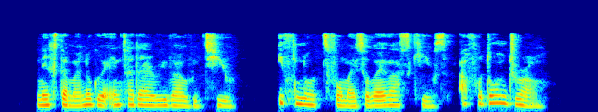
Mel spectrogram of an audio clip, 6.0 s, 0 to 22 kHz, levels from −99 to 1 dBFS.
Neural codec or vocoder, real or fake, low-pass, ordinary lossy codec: none; real; 7.2 kHz; none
